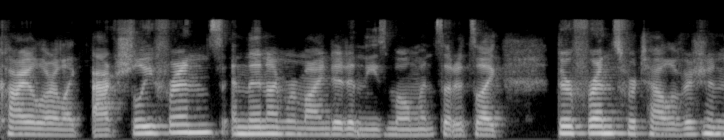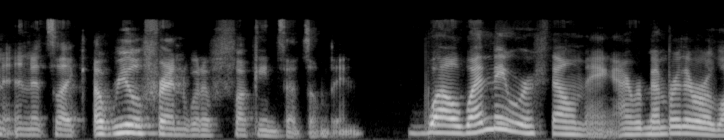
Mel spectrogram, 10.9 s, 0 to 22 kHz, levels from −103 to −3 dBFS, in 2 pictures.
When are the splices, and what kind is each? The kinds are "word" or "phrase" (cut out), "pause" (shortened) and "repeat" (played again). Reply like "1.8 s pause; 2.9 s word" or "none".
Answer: none

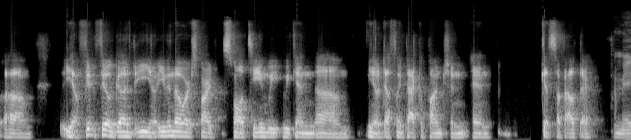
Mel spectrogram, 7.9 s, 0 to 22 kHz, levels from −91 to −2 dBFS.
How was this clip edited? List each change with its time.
none

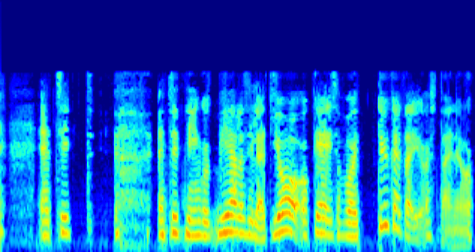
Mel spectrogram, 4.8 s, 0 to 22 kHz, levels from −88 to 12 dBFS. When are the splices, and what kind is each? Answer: none

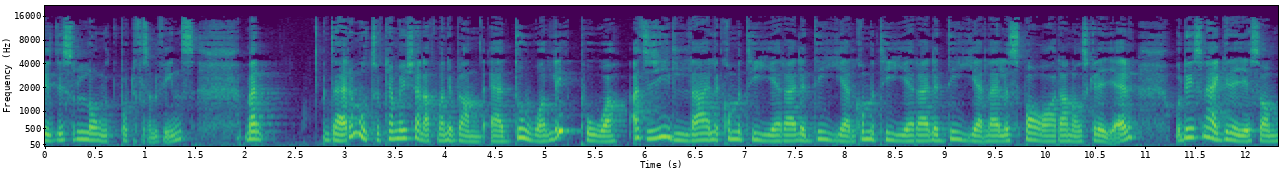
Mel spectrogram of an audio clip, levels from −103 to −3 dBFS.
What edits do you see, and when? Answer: 1.0 s word; 5.8 s pause; 8.1 s repeat

